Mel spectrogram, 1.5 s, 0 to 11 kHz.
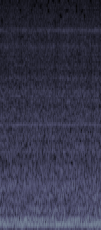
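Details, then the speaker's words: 2002 Chevy Silverado 4.3-litre after a crank-no-start caused by a defective distributor rotor and cap, replaced; now a steady, smooth, low-pitched idle with no misfire. A coolant leak is blamed for ruining the rotor and cap. "so right there as you can hear the engine is now running so this is fixed okay so the problem was a defective rotor and the cap"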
